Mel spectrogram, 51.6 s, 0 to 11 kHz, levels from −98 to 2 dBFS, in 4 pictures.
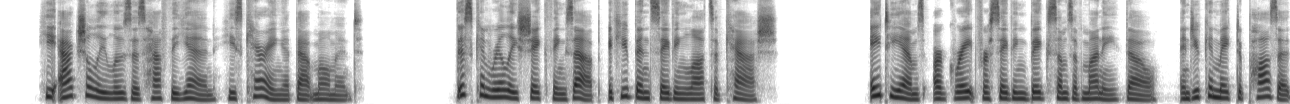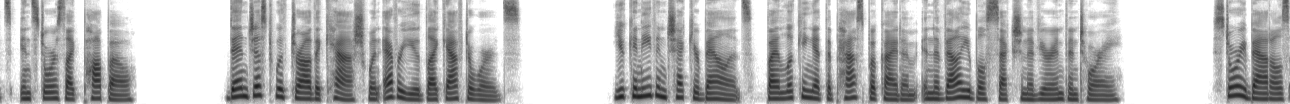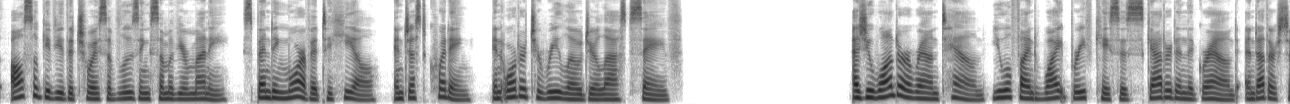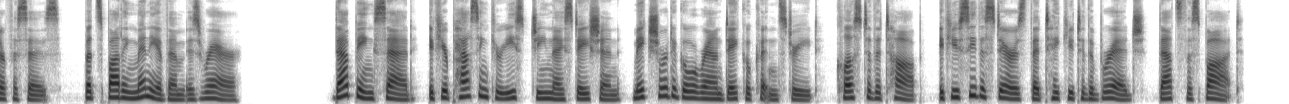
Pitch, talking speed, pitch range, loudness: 185 Hz, 185 wpm, 165-210 Hz, -21 LUFS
